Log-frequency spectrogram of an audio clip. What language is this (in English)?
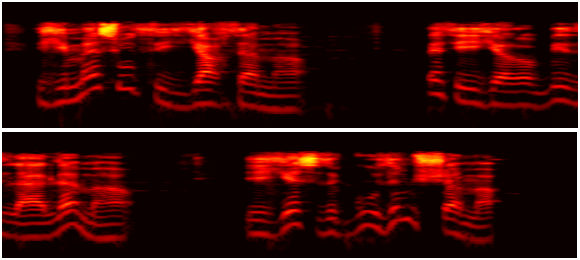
Kabyle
